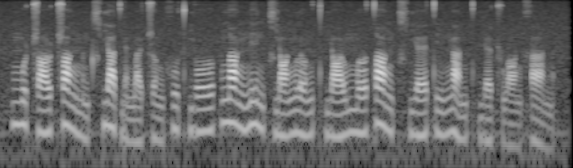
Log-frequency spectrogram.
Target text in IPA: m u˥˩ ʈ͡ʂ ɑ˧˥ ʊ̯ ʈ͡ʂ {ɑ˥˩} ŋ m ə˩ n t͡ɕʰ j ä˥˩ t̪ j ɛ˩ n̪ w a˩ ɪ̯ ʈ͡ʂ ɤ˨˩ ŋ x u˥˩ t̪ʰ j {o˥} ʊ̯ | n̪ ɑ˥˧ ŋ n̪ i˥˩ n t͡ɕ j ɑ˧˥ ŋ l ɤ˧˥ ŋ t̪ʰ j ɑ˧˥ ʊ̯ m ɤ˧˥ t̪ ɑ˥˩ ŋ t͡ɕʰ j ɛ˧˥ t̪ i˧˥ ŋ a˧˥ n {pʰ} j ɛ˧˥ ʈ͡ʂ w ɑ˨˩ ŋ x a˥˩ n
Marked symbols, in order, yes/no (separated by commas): yes, yes, no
